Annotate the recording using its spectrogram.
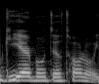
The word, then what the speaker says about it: Guillermo del Toro: Oh, Guillermo del Toro.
